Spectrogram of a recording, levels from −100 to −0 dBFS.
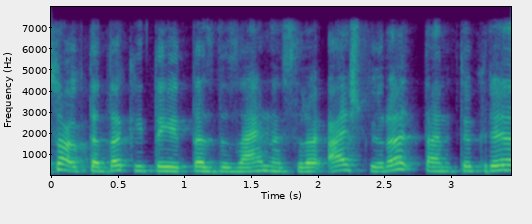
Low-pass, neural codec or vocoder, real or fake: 7.2 kHz; vocoder, 44.1 kHz, 128 mel bands, Pupu-Vocoder; fake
